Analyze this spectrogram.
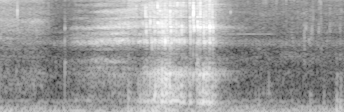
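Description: A short, wet slurp of Pepsi Max, about a third of a second of airy, gurgling noise rising out of a quiet background, with no talking.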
